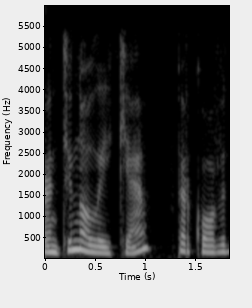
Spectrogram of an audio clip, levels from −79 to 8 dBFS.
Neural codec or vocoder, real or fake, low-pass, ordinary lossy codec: none; real; 5.4 kHz; MP3, 48 kbps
